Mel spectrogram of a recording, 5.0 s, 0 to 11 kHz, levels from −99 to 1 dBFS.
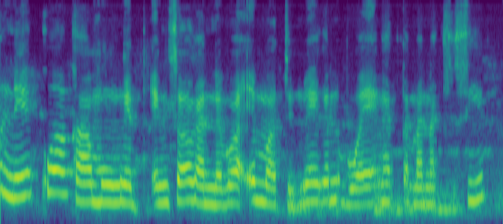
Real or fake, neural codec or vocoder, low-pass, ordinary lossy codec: fake; vocoder, 22.05 kHz, 80 mel bands, HiFi-GAN; none; none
